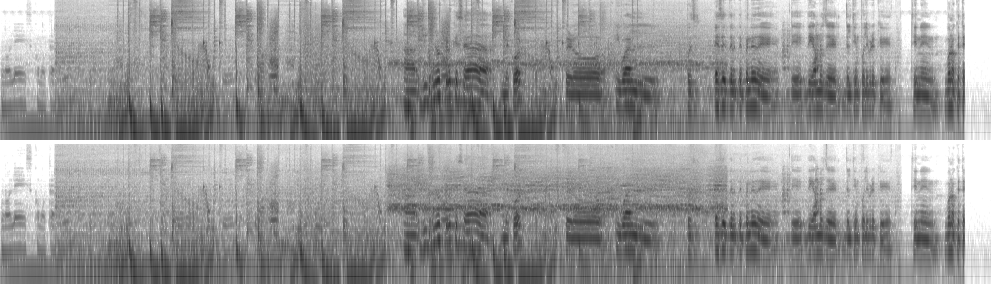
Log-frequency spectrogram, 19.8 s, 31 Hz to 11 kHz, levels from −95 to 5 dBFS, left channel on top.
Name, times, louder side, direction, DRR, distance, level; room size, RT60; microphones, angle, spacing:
voice 1, 0.0-2.8 3.2-6.7, right 1 dB, 25° right, 4.5 m, -46 dB
Vehicle, 1.1-18.0, equal, ahead, 1.5 m, -42 dB
sound 1, 2.2-13.8, left 4 dB, 55° left, 0.6 m, -30 dB
sound 2, 7.7-14.6, right 6 dB, 55° right, 0.6 m, -34 dB
voice 2, 8.1-10.5 11.3-13.2 13.7-14.0 14.3-17.9 18.3-19.3, left 2 dB, 85° left, 1.9 m, -25 dB
head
